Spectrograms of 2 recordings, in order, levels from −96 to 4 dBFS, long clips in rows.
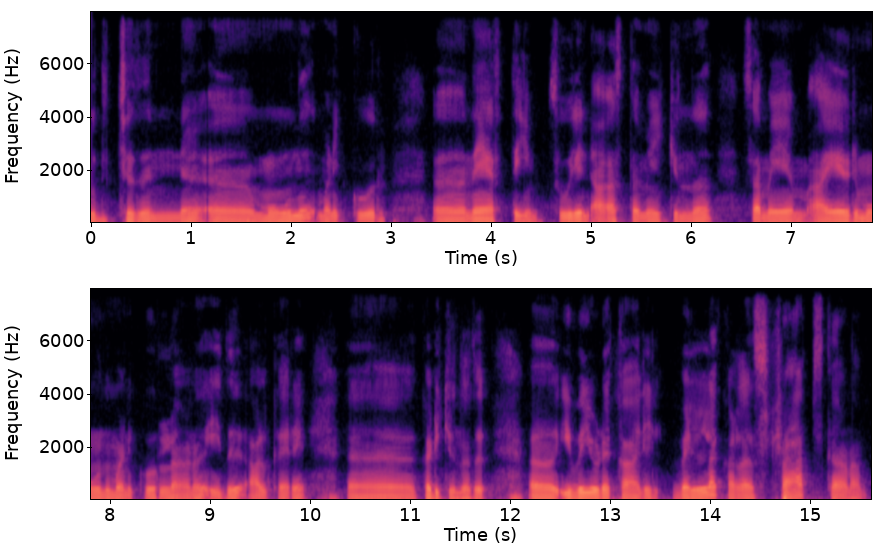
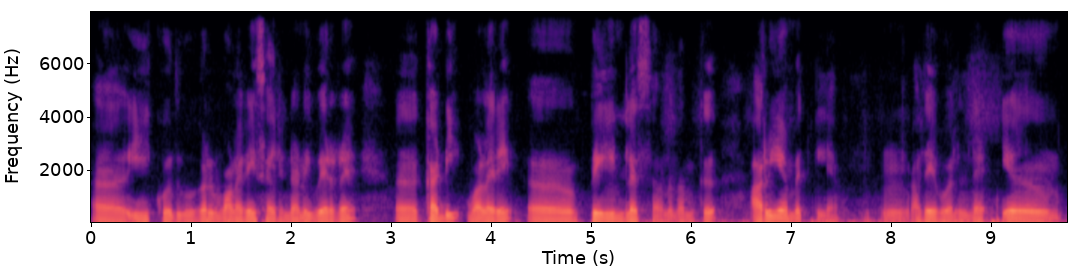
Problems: none marked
